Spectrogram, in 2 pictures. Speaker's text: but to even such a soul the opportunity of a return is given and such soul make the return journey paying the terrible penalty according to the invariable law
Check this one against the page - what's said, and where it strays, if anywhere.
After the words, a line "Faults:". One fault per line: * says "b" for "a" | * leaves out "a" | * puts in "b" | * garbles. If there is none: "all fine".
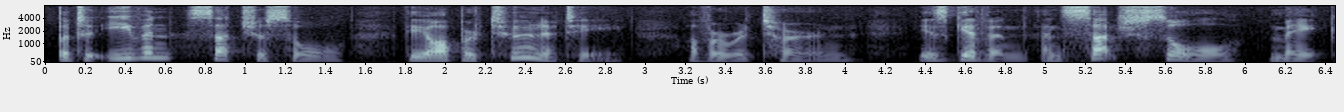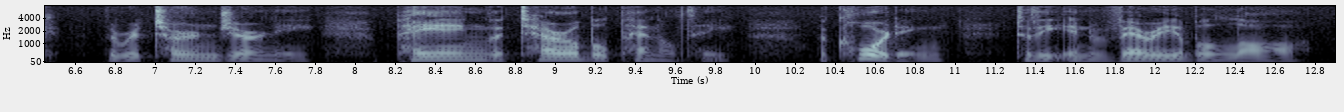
but to even such a soul the opportunity of a return is given and such soul make the return journey paying the terrible penalty according to the invariable law
Faults:
all fine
